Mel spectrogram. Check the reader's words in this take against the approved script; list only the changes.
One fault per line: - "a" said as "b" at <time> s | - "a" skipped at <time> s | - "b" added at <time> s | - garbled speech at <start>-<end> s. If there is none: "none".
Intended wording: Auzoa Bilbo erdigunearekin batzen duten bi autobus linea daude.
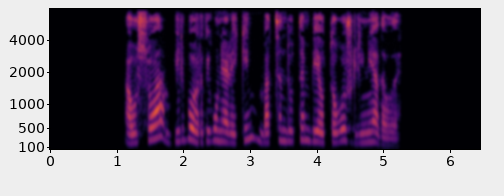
none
